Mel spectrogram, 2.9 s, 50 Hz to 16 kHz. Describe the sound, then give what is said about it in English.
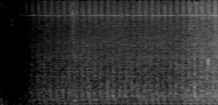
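A helicopter rotor sound effect fades in and builds, a rapid rhythmic chopping thud over a broad engine whine that grows louder toward the end, with no talking. “Coming to you live from 2,000 feet in the air, this is Car Force One, your friendly neighborhood traffic helicopter.”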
